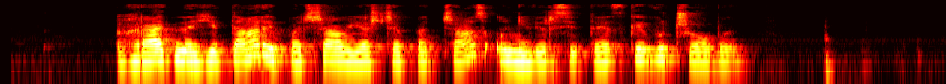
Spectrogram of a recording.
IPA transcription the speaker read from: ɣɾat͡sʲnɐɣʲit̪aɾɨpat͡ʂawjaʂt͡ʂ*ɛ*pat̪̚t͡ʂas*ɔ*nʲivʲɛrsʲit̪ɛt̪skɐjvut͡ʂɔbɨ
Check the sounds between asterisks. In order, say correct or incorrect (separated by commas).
correct, incorrect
